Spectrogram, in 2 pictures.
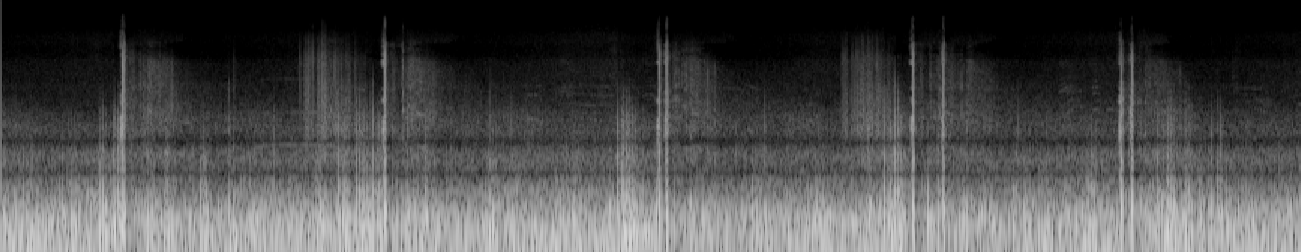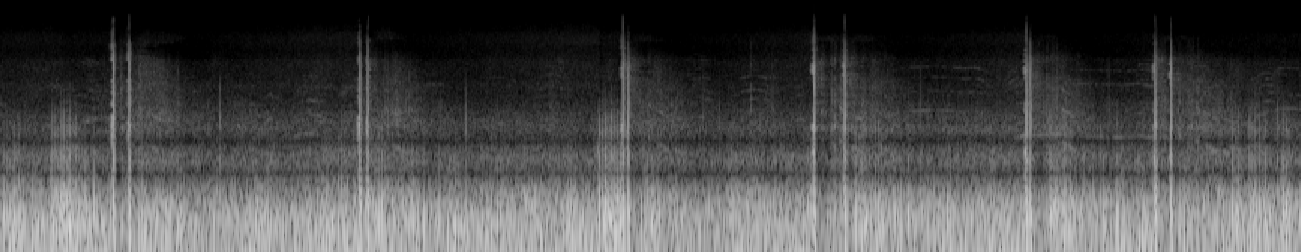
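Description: Fireworks burst and bang loudly overhead, echoing off buildings.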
